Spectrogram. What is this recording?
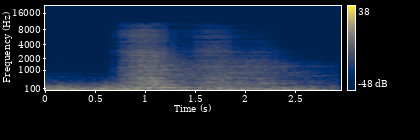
VALENTIN Alexis 2015 2016 ghost-voices
The sound was initially taken in the restroom of an university. A simple Paulstretch effect was added with a 1 factor and a time of 0.25 seconds for not changing to much the length of the original sound. This could be used as a sound in a video game or a movie to make some interactions with ghosts or spirits.
creepy, haunted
